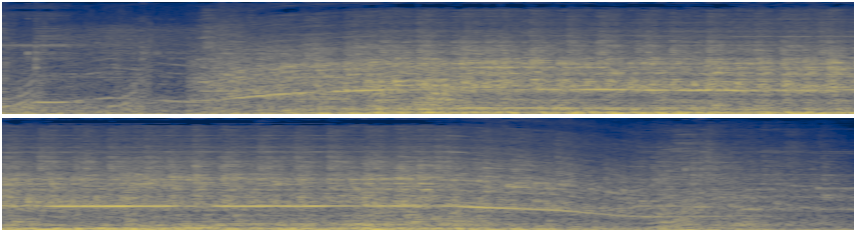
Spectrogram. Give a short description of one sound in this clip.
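A heavy lift hums steadily as it runs, its whine rising and then falling away.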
